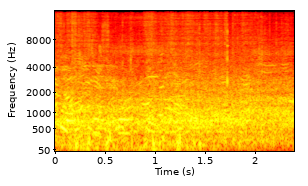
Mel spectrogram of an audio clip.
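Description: Indistinct voices of children and adults calling out across a football pitch, with players' running footsteps on the turf.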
